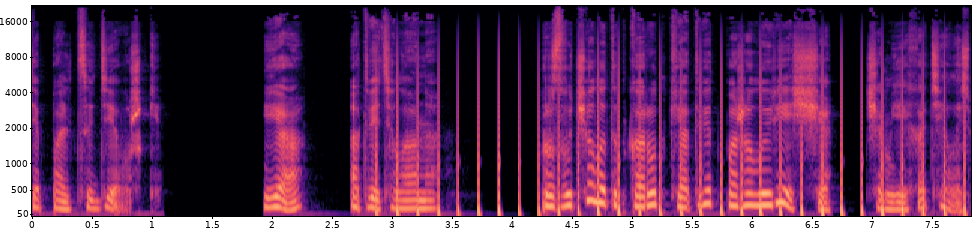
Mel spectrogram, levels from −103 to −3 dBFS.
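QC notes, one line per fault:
2.87–7.78 s, train of clicks: a steady ticking kicks in and runs almost to the end, around 6 clicks a second at an even pace, so roughly thirty in all. Each click has much the same sharp shape and sits well on top of the sound, something like 20 dB hotter, so they poke through everywhere, quiet gaps included. That regular repeating pulse points to something injecting it, likely interference from nearby gear or a faulty connection or power supply.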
